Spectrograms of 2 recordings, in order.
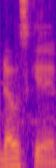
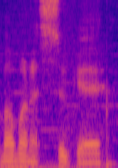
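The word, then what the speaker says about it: Momonosuke: It's Moske, not Momosuk.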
